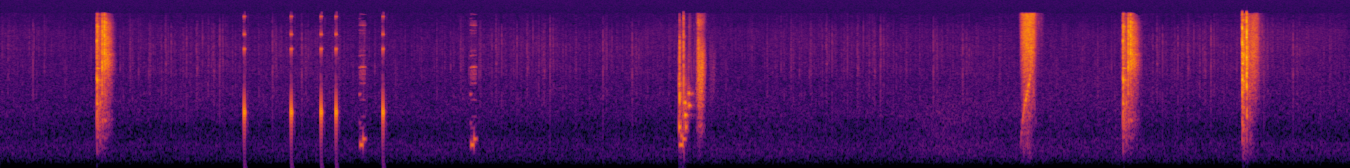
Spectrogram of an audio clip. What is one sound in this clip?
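Short electronic menu blips sound as a cursor moves through a game menu.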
